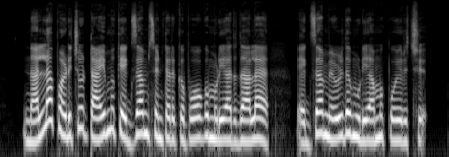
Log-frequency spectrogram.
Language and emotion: Tamil, sad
